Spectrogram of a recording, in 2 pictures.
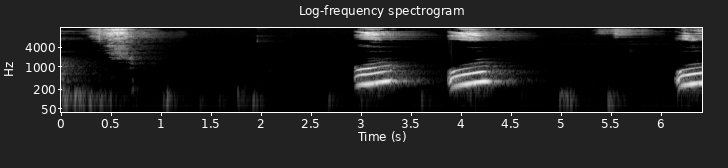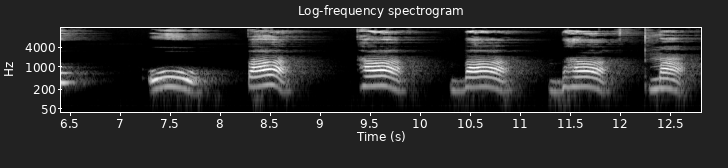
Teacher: इन सब में हमारे ओंठ कार्य कर रहे हैं, ओंठ मूवमेंट कर रहे हैं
